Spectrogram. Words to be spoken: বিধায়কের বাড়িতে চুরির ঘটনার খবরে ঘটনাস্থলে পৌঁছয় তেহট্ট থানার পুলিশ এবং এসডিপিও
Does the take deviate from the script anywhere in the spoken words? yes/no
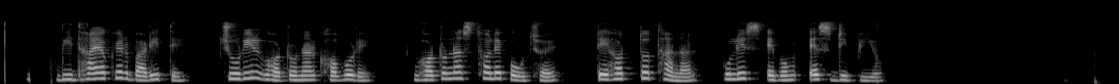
no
